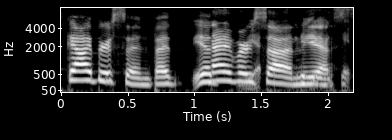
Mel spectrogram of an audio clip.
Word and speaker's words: Giberson: So today I brought a good friend and an expert, Giberson. Did I say it right? Oh, it's Giberson, but Giberson, yes.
